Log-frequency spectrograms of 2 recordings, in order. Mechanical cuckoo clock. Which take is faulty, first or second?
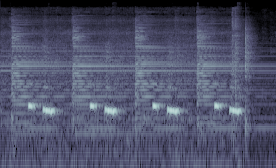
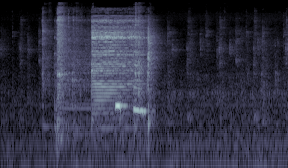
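second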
